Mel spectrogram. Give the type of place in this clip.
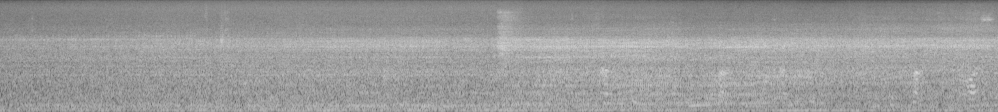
street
